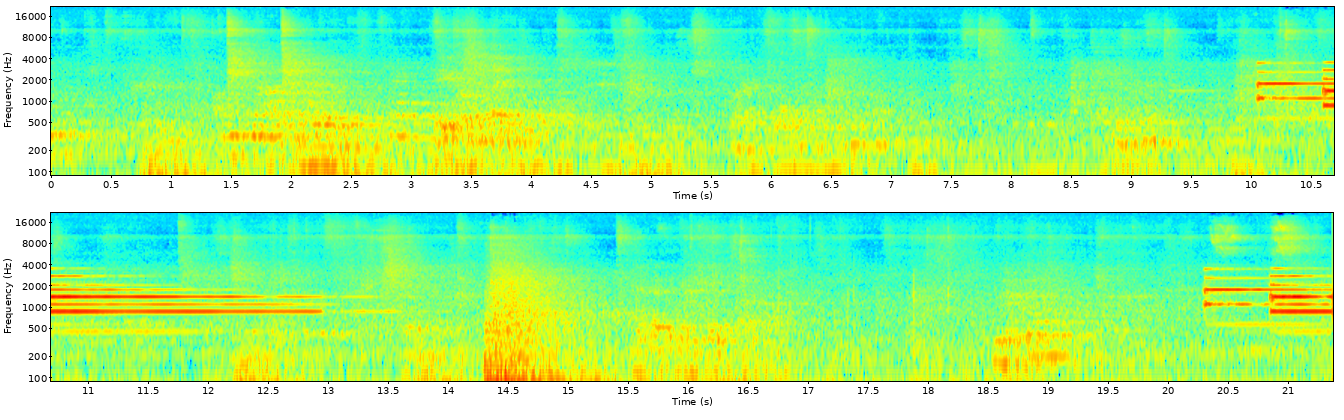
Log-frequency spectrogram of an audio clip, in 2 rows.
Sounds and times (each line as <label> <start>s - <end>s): People walk or shuffle up and down 0.2s - 21.3s
loud, but friendly, electronic 'ding dong' 10.0s - 13.6s
doors open and close mysteriously with a thump 14.3s - 15.5s
loud, but friendly, electronic 'ding dong' 20.3s - 21.3s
